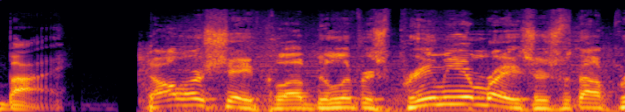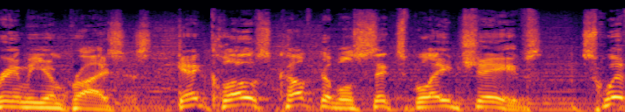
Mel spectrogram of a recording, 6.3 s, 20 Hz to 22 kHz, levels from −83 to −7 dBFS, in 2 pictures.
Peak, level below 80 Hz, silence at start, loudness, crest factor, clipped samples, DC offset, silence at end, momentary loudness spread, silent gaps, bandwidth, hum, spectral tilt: -2 dBFS; -38 dBFS; 0 s; -17 LUFS; 16 dB; under 0.1%; under 0.1%; 0 s; 4 LU; 0.59-0.68 s; 17 kHz; none; -4 dB/octave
